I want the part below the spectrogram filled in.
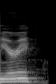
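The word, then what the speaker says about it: Eury: I did not describe this until there's a little sign in this room that does say Madam Yuri, and it is spelled E-U-R-Y.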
